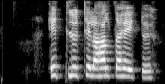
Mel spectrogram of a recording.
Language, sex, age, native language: Icelandic, male, 6, Icelandic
